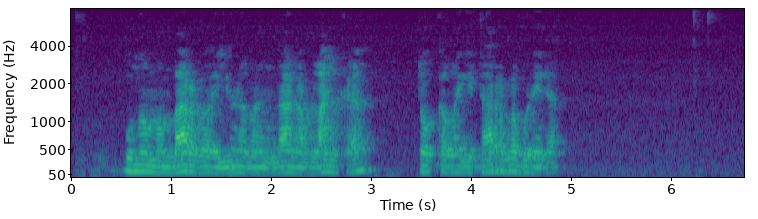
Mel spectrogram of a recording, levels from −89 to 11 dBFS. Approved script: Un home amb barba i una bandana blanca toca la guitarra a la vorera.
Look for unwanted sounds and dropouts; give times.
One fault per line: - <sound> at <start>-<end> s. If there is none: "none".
none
